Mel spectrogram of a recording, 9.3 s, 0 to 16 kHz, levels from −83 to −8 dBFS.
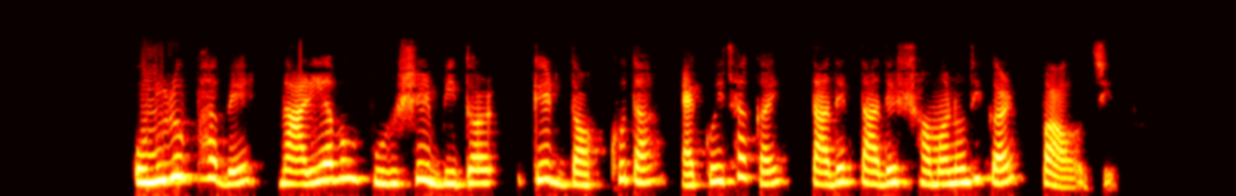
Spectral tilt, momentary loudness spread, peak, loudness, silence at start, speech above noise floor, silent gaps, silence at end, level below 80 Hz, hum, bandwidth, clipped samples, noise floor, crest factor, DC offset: -7.5 dB/octave; 9 LU; -2 dBFS; -15 LUFS; 1 s; 75 dB; none; 0.9 s; -60 dBFS; none; 6.8 kHz; under 0.1%; -90 dBFS; 14 dB; under 0.1%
